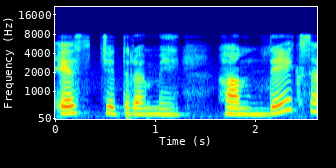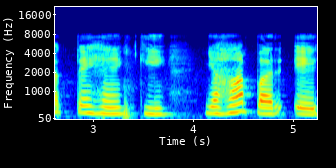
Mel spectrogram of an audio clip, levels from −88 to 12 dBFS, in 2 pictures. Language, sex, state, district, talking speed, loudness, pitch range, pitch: Hindi, female, Madhya Pradesh, Dhar, 125 wpm, -20 LUFS, 205-235 Hz, 220 Hz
